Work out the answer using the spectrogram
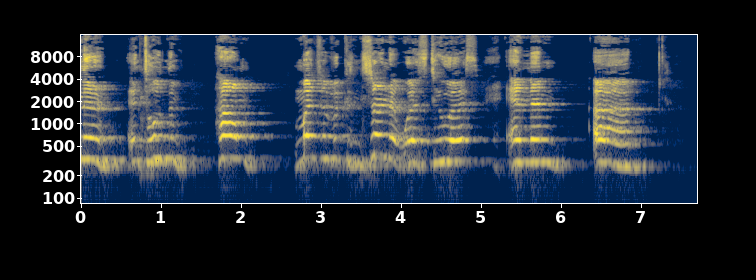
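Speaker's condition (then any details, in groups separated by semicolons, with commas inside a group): Cerebral palsy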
